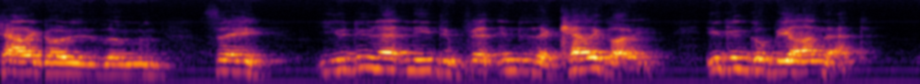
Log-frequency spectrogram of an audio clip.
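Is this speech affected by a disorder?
Yes: cerebral palsy; from birth.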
